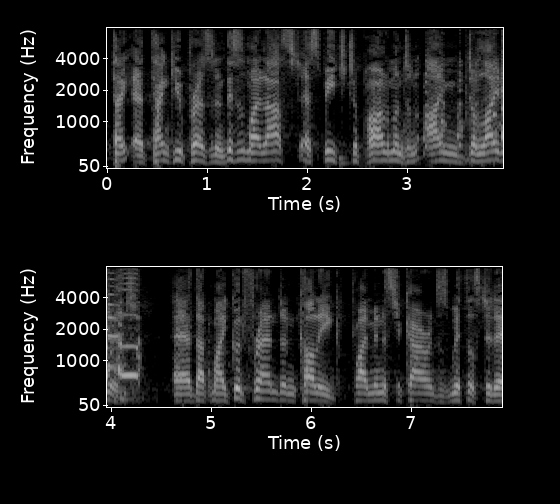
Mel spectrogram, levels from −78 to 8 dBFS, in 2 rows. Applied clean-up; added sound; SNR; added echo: none; Chicken, rooster; 1 dB; none.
